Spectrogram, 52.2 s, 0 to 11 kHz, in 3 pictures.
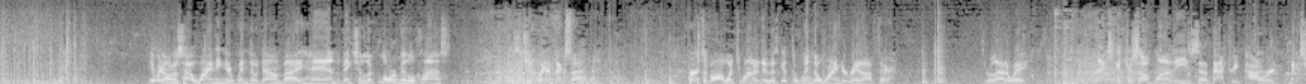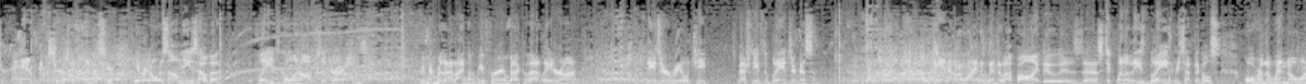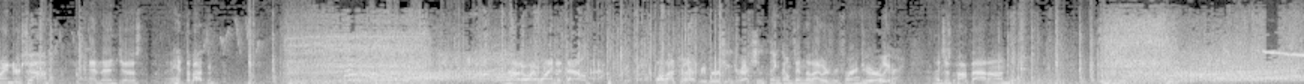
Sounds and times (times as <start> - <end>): Speech: 2.0 - 6.0, 6.7 - 8.0, 9.1 - 12.0, 13.1 - 13.8, 14.6 - 22.4, 23.0 - 25.2, 26.0 - 28.4, 29.7 - 37.8, 41.5 - 42.8, 43.6 - 48.4.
